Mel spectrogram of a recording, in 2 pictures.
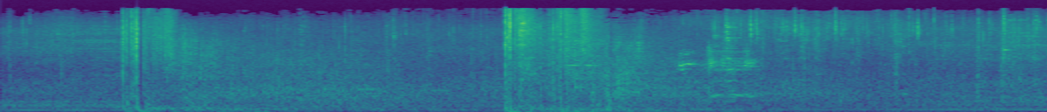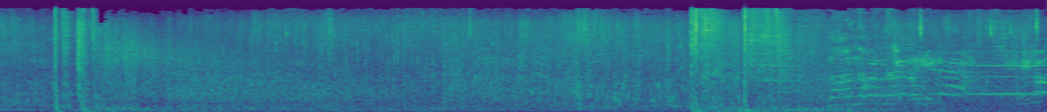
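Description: Loud explosions boom and rumble close by.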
